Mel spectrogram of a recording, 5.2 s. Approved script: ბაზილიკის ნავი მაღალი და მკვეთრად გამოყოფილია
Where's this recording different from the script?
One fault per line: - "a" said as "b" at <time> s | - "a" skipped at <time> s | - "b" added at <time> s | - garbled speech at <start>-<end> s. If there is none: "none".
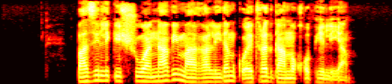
- "შუა" added at 1.7 s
